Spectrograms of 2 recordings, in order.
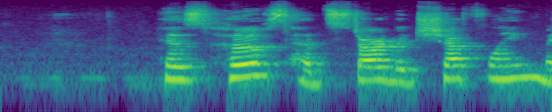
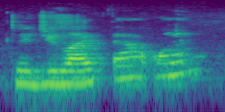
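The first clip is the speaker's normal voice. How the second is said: plain reading voice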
